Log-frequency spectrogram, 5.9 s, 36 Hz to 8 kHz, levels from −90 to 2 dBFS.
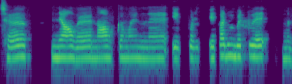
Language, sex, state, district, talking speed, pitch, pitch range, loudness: Rajasthani, female, Rajasthan, Nagaur, 100 wpm, 200 Hz, 195-215 Hz, -26 LUFS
